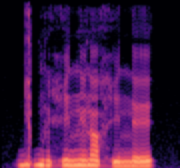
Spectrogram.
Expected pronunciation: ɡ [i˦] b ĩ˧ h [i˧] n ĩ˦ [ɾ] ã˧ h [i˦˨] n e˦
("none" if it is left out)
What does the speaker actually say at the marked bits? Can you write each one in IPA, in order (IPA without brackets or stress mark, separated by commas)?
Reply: i˦, i˦, ɾ, i˧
